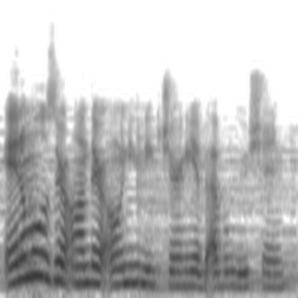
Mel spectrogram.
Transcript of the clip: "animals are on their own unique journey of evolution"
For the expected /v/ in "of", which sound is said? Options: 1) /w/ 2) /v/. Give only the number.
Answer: 2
